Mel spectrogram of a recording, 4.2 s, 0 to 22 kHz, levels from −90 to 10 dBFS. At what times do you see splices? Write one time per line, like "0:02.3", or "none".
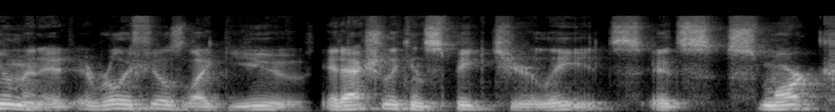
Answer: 0:01.5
